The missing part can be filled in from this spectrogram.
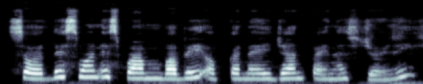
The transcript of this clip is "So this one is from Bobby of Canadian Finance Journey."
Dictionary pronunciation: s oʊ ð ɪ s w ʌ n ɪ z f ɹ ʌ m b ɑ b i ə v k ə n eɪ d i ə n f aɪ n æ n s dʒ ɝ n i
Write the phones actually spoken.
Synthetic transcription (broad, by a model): s oʊ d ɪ s w ʌ n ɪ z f ɹ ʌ m b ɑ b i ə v k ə n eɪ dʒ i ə n p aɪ n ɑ s dʒ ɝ n i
